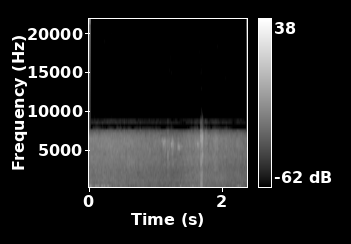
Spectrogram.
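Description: Wind buffeting the camera microphone outdoors: an uneven low rumble that swells and fades, with a faint click near the end.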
